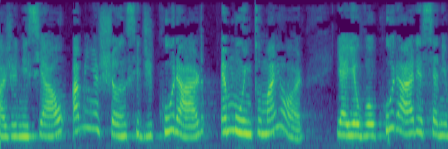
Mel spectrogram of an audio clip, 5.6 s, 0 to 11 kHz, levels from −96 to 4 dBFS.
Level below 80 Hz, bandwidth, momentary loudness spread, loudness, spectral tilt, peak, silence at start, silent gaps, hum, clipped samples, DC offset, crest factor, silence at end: -64 dBFS; 10.5 kHz; 7 LU; -21 LUFS; -4.5 dB/octave; -6 dBFS; 0 s; none; none; under 0.1%; under 0.1%; 16 dB; 0 s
